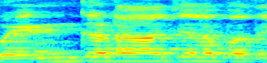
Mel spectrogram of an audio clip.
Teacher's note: വക് എന്ന് പറഞ്ഞു കഴിയുമ്പോഴത്തേക്ക് അത് ഒരു മാത്രം കുറെ കൂടുതലായി അതുകൊണ്ട് അത് ഗുരുവാണ് അതേസമയം വക് പറഞ്ഞു കഴിഞ്ഞാൽ പിന്നെ ക എന്നേ അടുത്ത അക്ഷരം ഉള്ളൂ ആ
